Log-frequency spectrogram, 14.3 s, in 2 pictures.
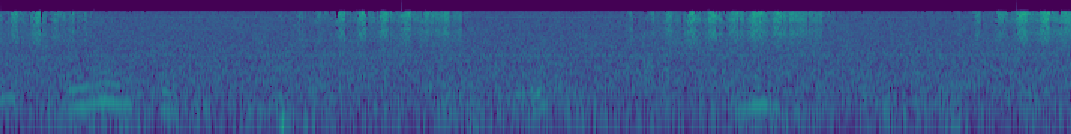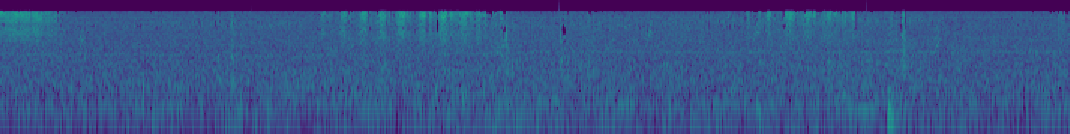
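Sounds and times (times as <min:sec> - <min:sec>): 
bow-winged grasshopper song: 0:00.0 - 0:03.3, 0:04.1 - 0:05.7, 0:06.5 - 0:07.7, 0:09.2 - 0:10.6, 0:11.9 - 0:13.5
background hiss: 0:00.0 - 0:14.2.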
